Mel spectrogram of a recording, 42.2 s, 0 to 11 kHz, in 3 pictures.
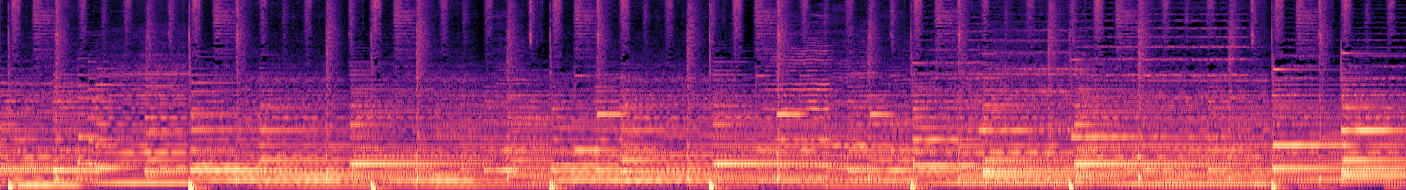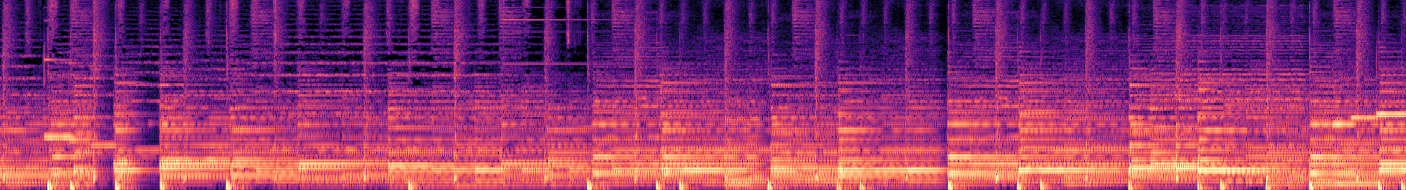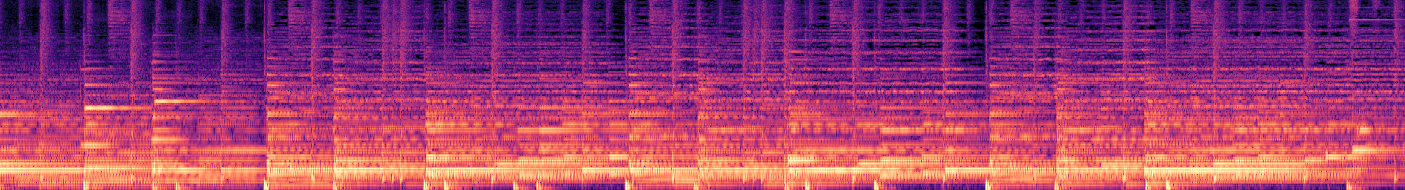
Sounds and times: Music: 0:00.0 - 0:42.1.

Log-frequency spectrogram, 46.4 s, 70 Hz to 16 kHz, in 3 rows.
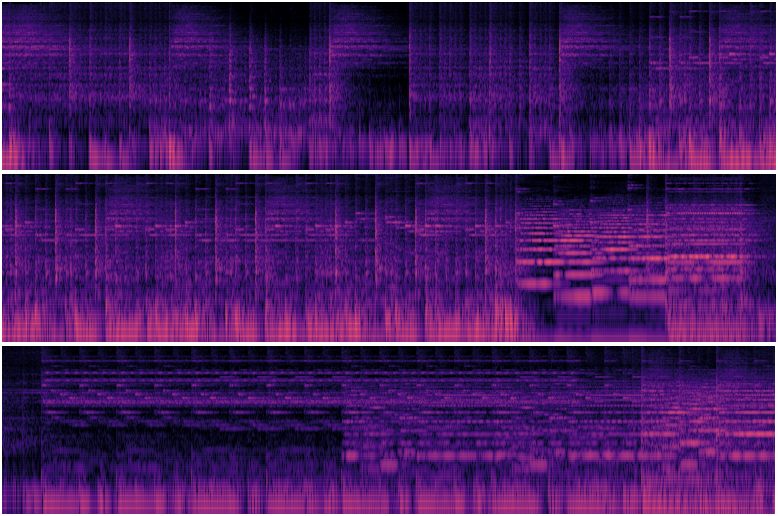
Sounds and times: Electronic music: 0:25.1 - 0:33.3.

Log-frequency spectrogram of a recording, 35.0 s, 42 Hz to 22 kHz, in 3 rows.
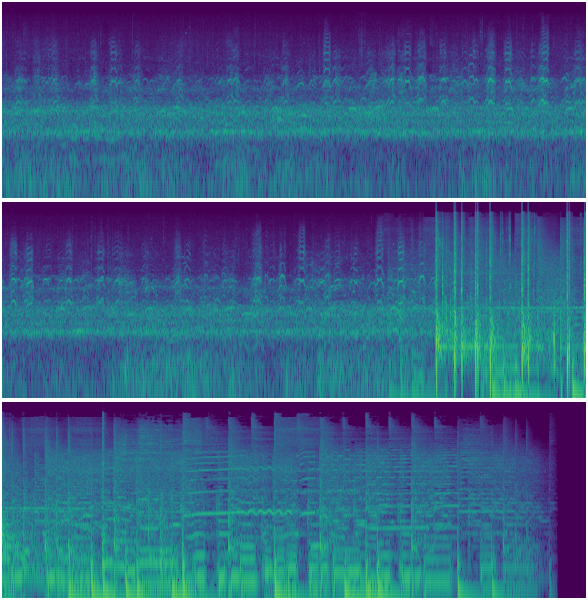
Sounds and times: Honk: 0:00.0 - 0:24.0.

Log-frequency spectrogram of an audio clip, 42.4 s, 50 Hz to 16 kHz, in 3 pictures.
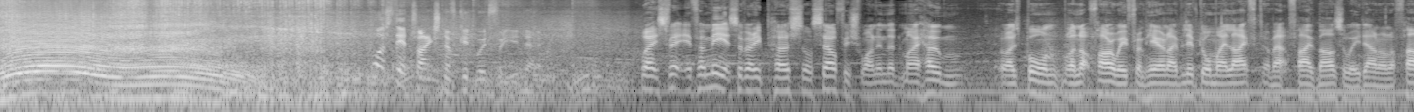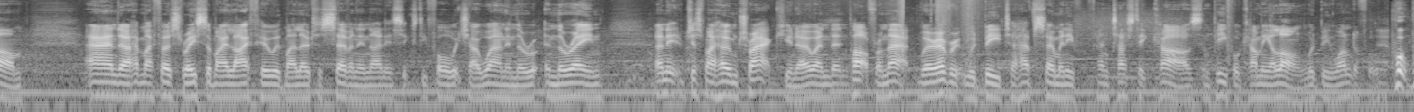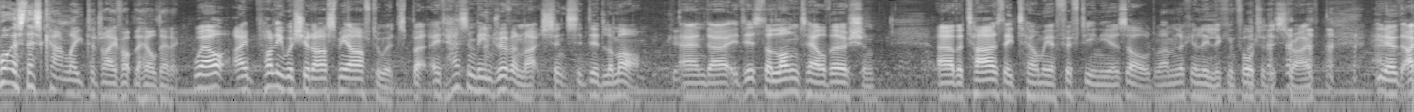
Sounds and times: Speech: 0:03.8 - 0:05.4, 0:06.4 - 0:14.4, 0:15.0 - 0:37.1, 0:37.7 - 0:42.4.

